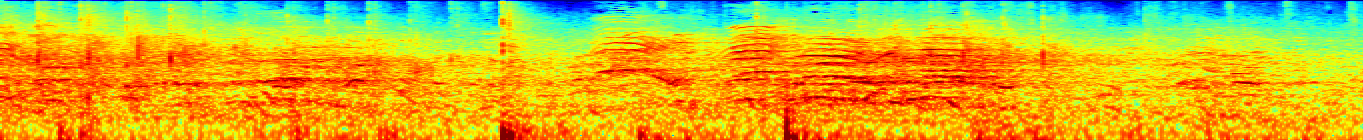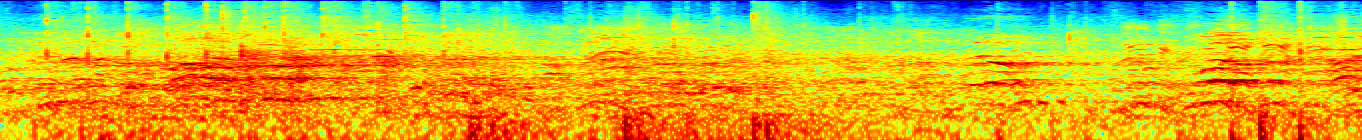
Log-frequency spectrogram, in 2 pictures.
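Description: Men call out to each other during a volleyball game in a large echoing hall.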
